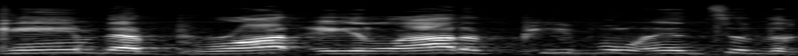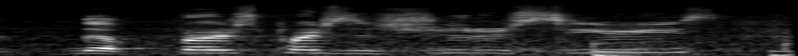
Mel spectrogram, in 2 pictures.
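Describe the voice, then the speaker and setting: Over noticeable background noise, a man talks in a raised, projected voice. His pitch is high and his pace fairly quick. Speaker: gaming commentator. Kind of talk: gameplay commentary. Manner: fast; loud.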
